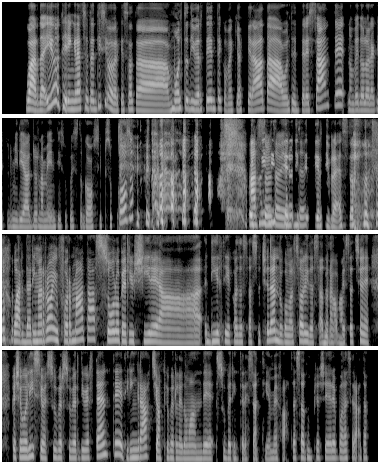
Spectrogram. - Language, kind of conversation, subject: Italian, podcast, Come scegli cosa tenere privato e cosa condividere?
- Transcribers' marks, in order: chuckle; in English: "gossip"; laugh; chuckle; drawn out: "a"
